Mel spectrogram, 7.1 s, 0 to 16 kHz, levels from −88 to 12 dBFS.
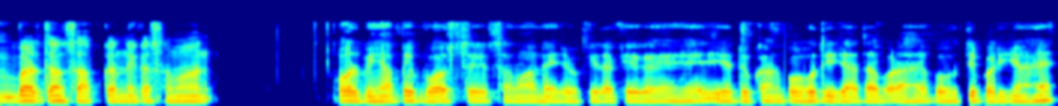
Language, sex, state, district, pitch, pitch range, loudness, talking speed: Hindi, male, Chhattisgarh, Korba, 130 Hz, 125-130 Hz, -20 LUFS, 240 wpm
